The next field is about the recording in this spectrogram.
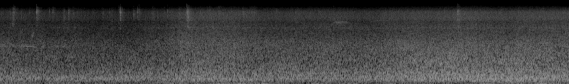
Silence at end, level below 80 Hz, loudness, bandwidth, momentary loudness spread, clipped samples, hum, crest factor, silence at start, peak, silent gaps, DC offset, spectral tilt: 0 s; -50 dBFS; -30 LUFS; 19.5 kHz; 6 LU; under 0.1%; none; 14 dB; 0 s; -16 dBFS; none; under 0.1%; -3 dB/octave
